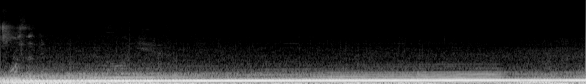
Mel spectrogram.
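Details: Z project car just fitted with a new starter motor after weeks sitting; smooth, even engine note at a steady pitch with no knocks, misses or rattles: normal running.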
